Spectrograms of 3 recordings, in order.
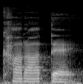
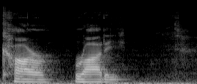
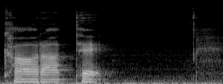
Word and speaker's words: karate: when saying multi-syllable words for example karate not as we pronounce it in english karate remember three syllables three distinct sounds karate it's also important to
